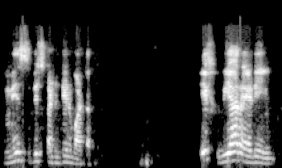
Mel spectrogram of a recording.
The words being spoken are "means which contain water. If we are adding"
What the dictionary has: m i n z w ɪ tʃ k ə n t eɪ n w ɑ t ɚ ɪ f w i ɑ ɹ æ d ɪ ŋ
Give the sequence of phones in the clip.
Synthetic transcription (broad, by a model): m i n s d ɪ s k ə n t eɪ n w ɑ t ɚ ɪ f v i ɑ ɹ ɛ d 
